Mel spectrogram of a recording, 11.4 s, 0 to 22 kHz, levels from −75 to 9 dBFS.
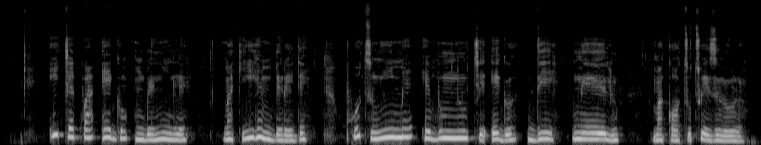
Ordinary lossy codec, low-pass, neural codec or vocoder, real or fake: none; 19.8 kHz; none; real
